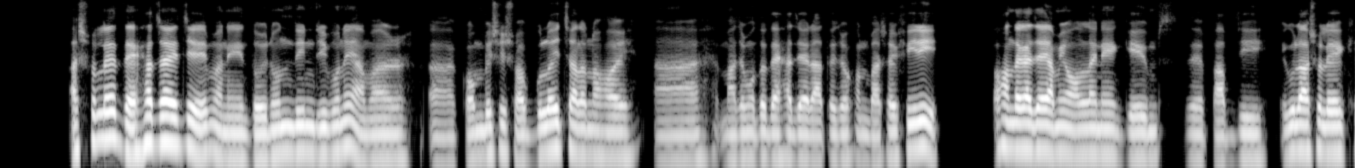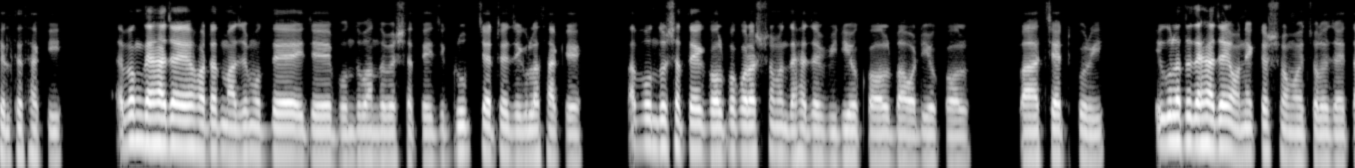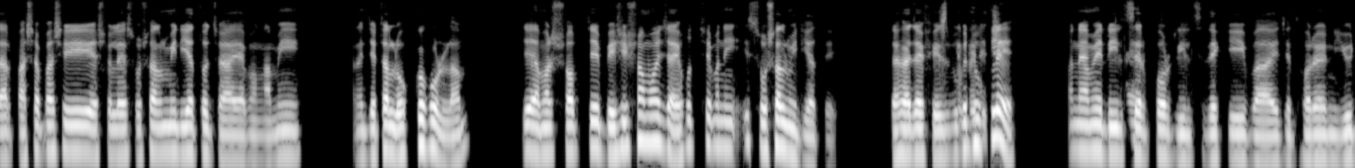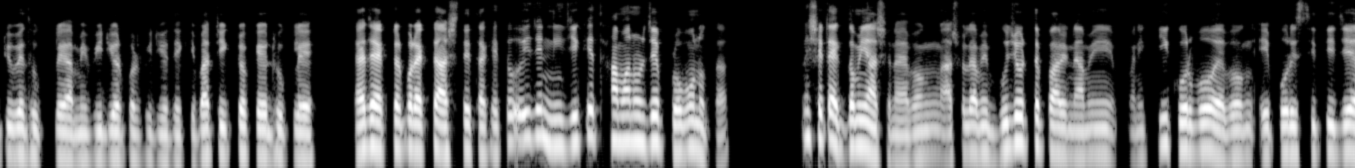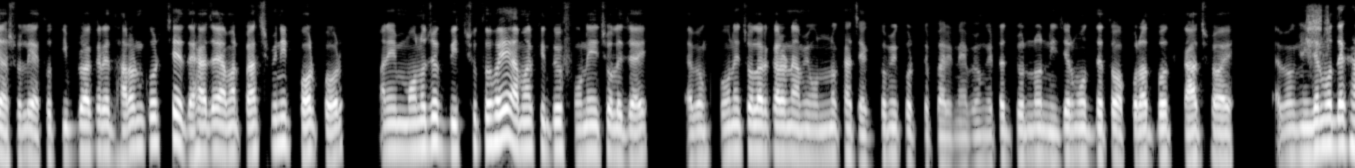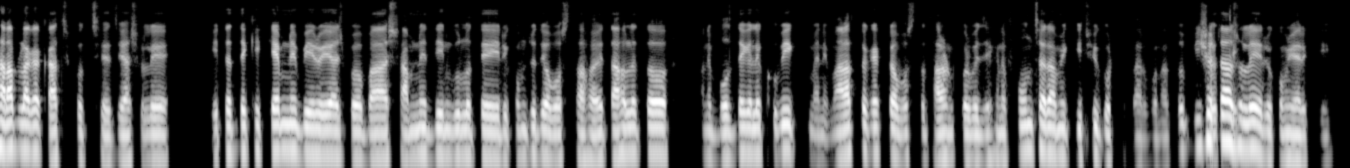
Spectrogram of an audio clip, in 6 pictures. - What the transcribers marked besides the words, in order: other background noise
- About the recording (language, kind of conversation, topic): Bengali, advice, ফোন দেখা কমানোর অভ্যাস গড়তে আপনার কি কষ্ট হচ্ছে?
